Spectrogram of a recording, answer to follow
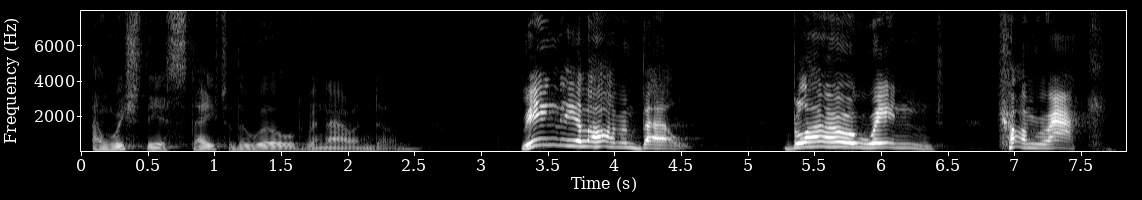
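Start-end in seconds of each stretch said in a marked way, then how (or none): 3.3-4.6 high, loud commanding cry; full shout. Acted. Macbeth ordering the alarm, full shout. 5.3-7.7 high, loud defiance; defiant shout. Acted. Macbeth defying fate, loud.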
